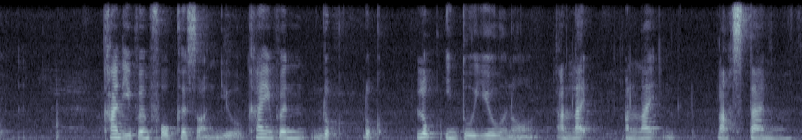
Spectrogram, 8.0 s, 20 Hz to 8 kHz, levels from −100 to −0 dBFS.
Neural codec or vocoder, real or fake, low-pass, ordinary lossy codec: none; real; none; none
